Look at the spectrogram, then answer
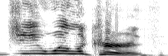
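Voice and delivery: put-on high, loud, drawn-out old-timey cry; hammed-up wholesome kid exclamation; ridiculous thirties exclamation. Host joining the bit with a 1930s exclamation, high and hammed-up. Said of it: "some ridiculous nineteen thirties, uh, exclamation like".

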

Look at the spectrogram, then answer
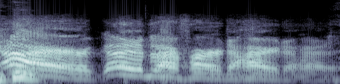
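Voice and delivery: sailor mode. Pretend. [name] showing his full sailor mode, hammed-up arr. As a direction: ham up a cursing old sailor. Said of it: "full sailor mode".

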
